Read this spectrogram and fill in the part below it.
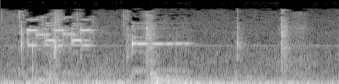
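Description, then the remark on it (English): Quiz game buzzers being tested in a buzzer check before the second round: a quick run of short, high electronic beeps, then a longer steady tone, followed by a few sharp clicks and taps. No one speaks. “So let's do a quick buzzer check and make sure everybody's buzzers are working before we start the second round.”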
